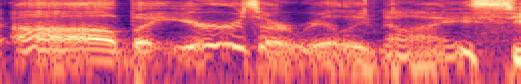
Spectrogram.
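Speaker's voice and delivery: high, soft, drawn-out reassurance; slow, high-pitched fake niceness. Telling a tattooed friend his are nice, politely fibbing.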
